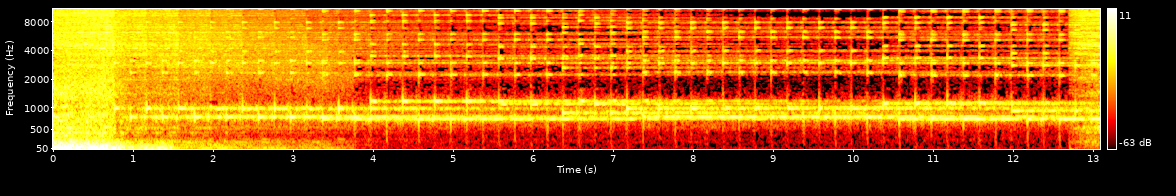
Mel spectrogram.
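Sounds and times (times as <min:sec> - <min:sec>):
bell-like synth pattern: 0:00.5 - 0:13.0.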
